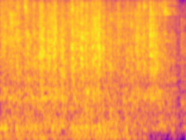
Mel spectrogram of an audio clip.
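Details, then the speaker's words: Demolition-derby Honda Accord after the derby, fuel positive line ripped off in the ring but tank holding pressure: engine catches briefly, runs rough and uneven, then sputters and dies within a second; gears damaged, reverse now neutral. "It kind of like sputters and then dies."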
